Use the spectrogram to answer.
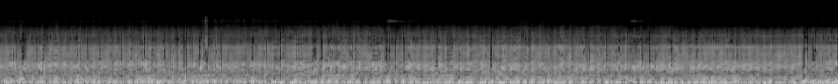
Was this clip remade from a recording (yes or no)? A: yes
